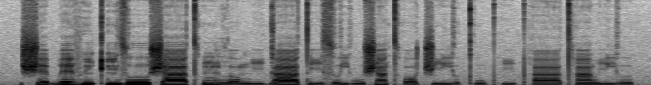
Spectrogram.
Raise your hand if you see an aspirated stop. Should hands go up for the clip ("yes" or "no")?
yes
